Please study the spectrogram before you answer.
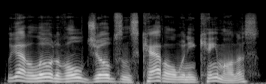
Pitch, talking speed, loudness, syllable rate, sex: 135 Hz, 290 wpm, -17 LUFS, 6.1 syllables/s, male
